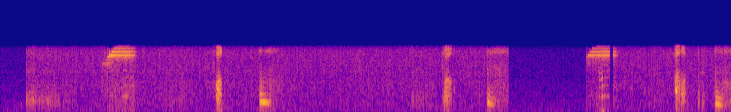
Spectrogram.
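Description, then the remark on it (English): Two short, bright instant-message alert chimes from incoming messages ring out about ten seconds apart over a faint hiss, with a few brief thumps and gulping hiccups scattered between them. No one speaks. “Can you hear everybody IMing me?”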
